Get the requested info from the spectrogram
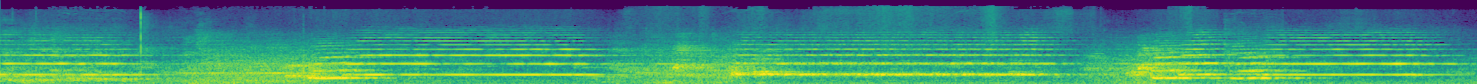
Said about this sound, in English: I'm going to show you a video of a rabbi on the pinnacle blowing the shofar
